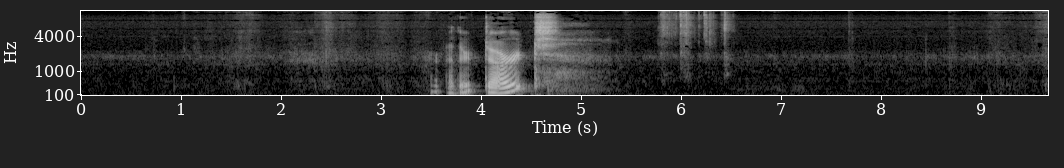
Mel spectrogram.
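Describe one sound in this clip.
Fabric rustles softly as it is handled close by.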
